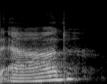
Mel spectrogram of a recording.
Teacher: For addict, we have the stress on the add syllable. So we have an black cat vowel.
